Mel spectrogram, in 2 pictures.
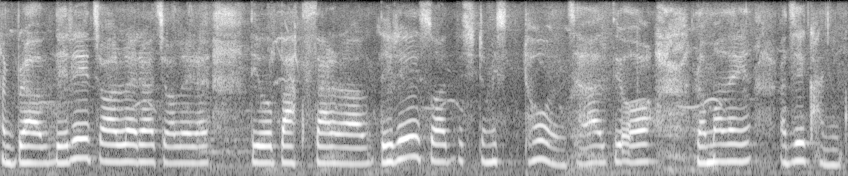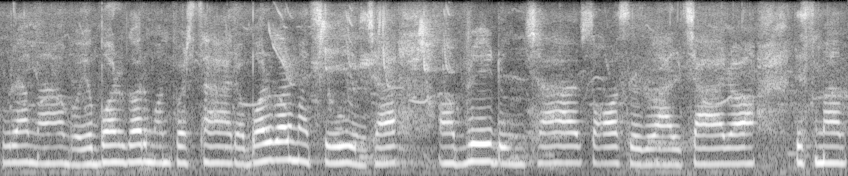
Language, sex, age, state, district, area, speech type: Nepali, female, 18-30, West Bengal, Alipurduar, urban, spontaneous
